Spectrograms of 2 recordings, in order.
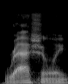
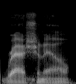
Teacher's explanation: the stress in rationally is on the first syllable, while in rationale, it's on the third.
